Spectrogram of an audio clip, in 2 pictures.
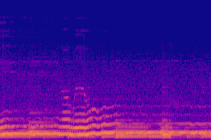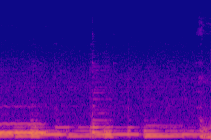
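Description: Acoustic guitar strummed slowly while a man sings, holding a wavering note for the first couple of seconds. The guitar's chords then ring on alone.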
